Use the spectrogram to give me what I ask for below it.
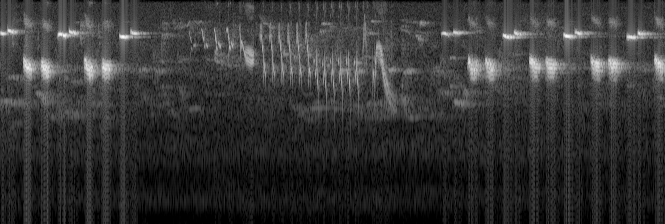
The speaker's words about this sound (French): Là, c'est la mésange charbonnière.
